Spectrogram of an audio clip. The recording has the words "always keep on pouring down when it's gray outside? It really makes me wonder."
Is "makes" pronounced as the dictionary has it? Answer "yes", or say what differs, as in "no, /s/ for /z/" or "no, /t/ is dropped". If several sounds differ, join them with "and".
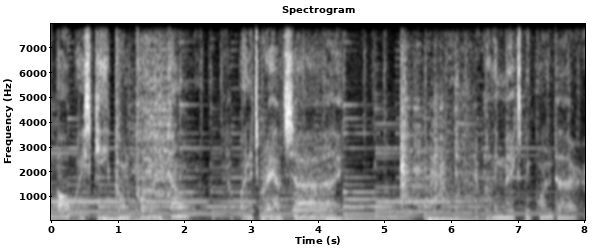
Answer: yes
